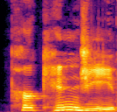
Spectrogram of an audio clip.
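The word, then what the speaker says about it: Purkinje: fibers here's the word here's the word i want you to pronounce purkinji that's how we pronounce that now another point of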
